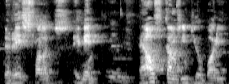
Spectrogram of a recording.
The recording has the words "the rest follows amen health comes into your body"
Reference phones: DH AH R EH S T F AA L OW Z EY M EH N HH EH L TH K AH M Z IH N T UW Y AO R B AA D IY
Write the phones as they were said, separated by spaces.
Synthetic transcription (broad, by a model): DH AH R EH S T F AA L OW S EY M EH N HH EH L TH K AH M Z IH N T UW Y AO R B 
